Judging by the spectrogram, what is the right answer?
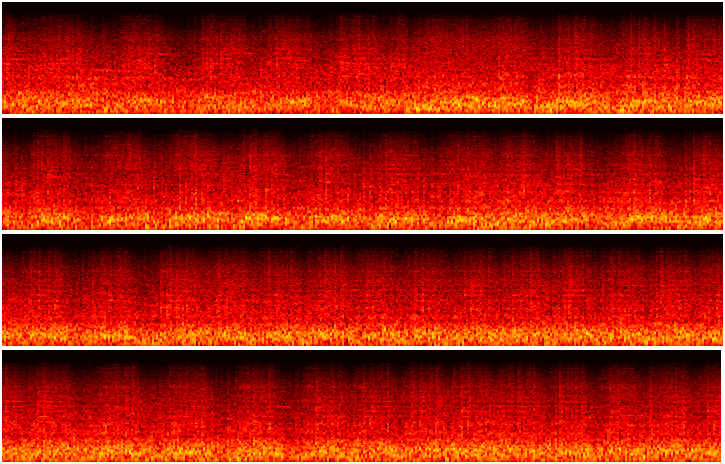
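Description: Freight train rolling past, its cars' wheels clicking steadily over the rail joints.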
